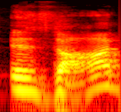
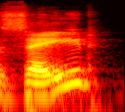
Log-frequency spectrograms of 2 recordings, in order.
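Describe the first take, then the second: First: The vowel sounds like the one in god. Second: The vowel sounds like the one in made. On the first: The speaker calls it right. "Zod and like God" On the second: The speaker calls it wrong. "not a Zaid?"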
